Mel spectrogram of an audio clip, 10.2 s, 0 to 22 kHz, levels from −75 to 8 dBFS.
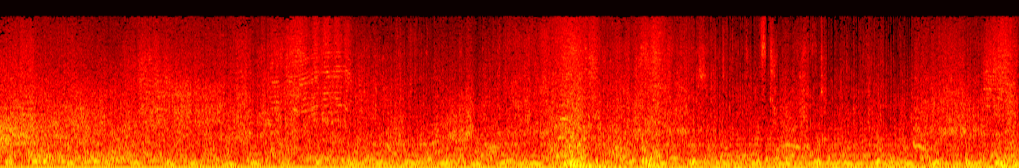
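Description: From start to end, harsh buzzy distortion rides on the sound, and pauses fill with noise. This is likely a stuck bit, adding a step of about -20 dBFS.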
